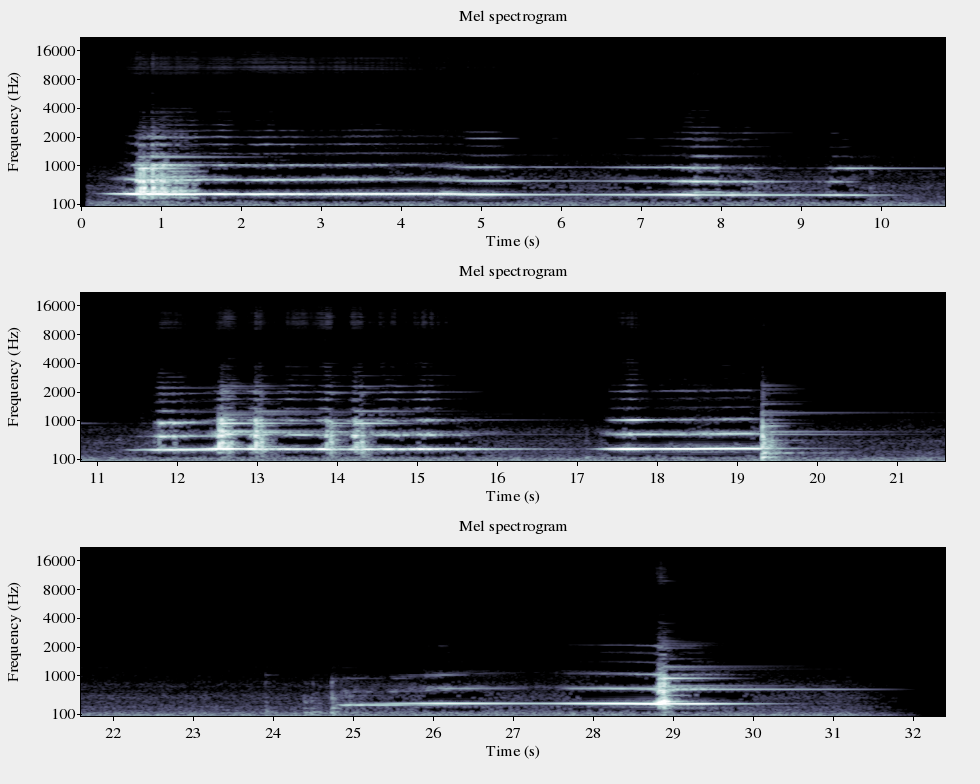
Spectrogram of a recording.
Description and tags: Spinning an antique propeller while exploring an architectural salvage shop. It makes a beautiful droning sound.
